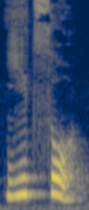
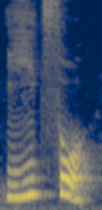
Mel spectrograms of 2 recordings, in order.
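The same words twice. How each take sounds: First: The first vowel is reduced toward 'yi'. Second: The first vowel is reduced toward 'yi'.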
